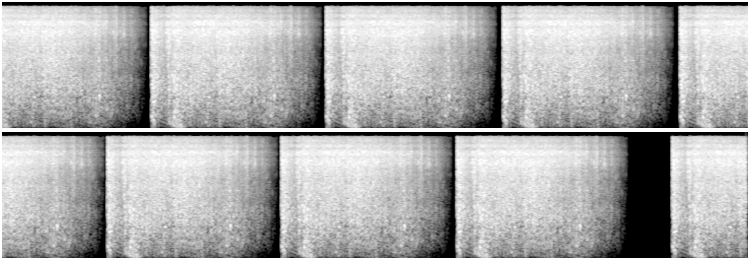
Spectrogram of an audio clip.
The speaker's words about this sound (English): So let's jump into the splashes here. Here we go.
